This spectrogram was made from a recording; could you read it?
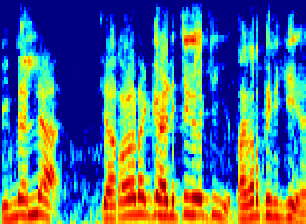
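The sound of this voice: Holding fairly even intonation, a man talks at a high pitch.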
